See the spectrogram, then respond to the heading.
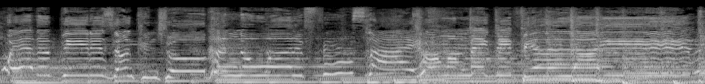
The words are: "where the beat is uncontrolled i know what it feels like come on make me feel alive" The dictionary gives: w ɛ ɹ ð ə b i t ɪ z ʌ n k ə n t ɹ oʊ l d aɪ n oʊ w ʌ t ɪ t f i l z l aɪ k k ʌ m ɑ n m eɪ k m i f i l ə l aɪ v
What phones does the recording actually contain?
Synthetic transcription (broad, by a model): w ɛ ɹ ð ə b i t ɪ z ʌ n k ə n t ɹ oʊ l aɪ n oʊ w ʌ t ɪ t f i l z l aɪ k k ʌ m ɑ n m eɪ k m i f i l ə l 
